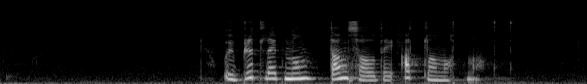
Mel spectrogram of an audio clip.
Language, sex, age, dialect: Faroese, female, 15-35, Suðurstreymoy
